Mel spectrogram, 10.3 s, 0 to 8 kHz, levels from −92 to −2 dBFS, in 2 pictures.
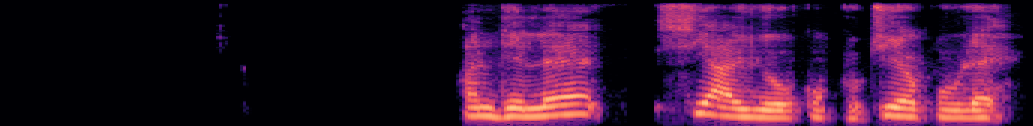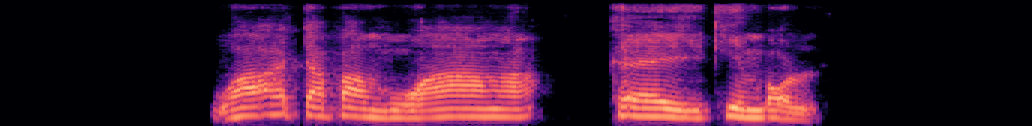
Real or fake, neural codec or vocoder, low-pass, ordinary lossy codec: fake; codec, 16 kHz, 4.8 kbps, FACodec; 7.2 kHz; AAC, 48 kbps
